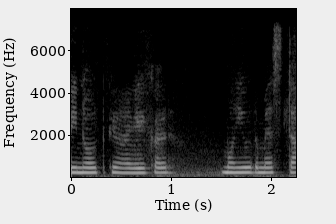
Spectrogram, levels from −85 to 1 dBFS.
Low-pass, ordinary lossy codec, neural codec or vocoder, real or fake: 7.2 kHz; none; codec, 16 kHz, 0.5 kbps, X-Codec, WavLM features, trained on Multilingual LibriSpeech; fake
